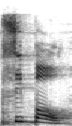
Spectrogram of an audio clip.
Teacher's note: é uma oxítona, possui a última sílaba forte e é acentuada porque termina em O.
